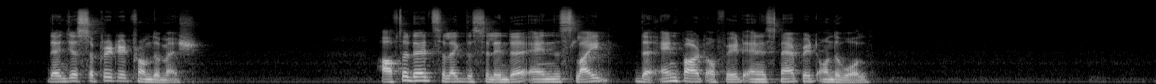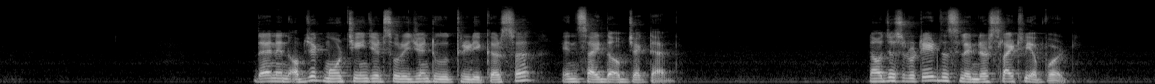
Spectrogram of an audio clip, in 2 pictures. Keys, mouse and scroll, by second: 1.0-2.2 shift+middle drag, 2.2 p, 3.2-5.2 middle drag, 3.2-3.8 scroll up 4, 5.2 Tab, 6.0 right click, 7.0 Tab, 7.9 z, 8.5 a, 8.7 a, 9.2 b, 10.5 click, 11.1 z, 11.5 g, 13.7 Tab, 17.3-18.6 drag, 18.6 scroll down 1, 19.3-20.2 shift+middle drag, 20.2 z, 20.5-21.1 shift+middle drag, 21.1 scroll up 1, 21.7 r.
